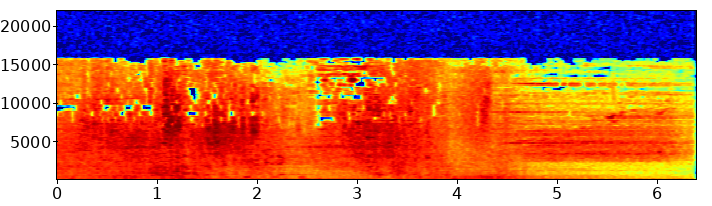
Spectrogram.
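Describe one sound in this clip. A large explosion booms in a video game.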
